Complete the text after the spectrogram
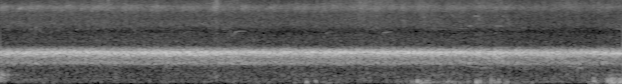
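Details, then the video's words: A huge chorus of male cicadas, millions strong, calling loudly for mates. A steady, unbroken mid-pitched drone holds level throughout, with a faint high shimmer above it and soft low rustling beneath. "The Sound of The Cicada"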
